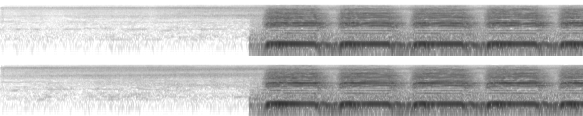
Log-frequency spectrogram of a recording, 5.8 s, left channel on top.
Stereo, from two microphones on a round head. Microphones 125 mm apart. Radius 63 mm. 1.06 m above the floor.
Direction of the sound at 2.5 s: 5° left (ahead or behind).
